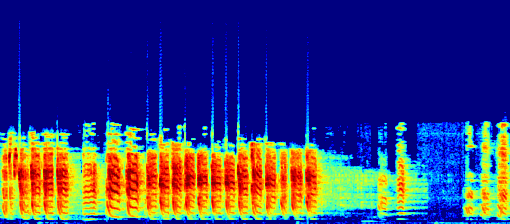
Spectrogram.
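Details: Song of a captive zebra finch, Taeniopygia guttata, kept as a tutor voice for songbirds: a three-second stream of loud, nasal, buzzy notes at a steady quick pace, followed by a few scattered softer chirps.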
